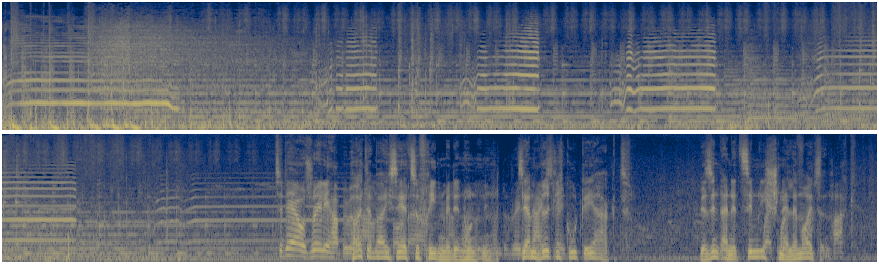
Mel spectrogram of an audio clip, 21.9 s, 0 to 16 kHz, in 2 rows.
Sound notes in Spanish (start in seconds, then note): 0.0 señal de grito; 3.3 señales de bocina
